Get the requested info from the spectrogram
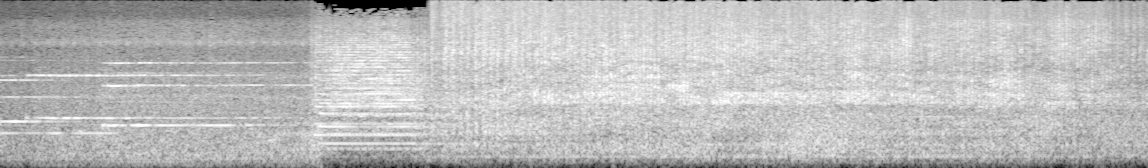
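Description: A few held chime-like notes, then a train horn blast about three seconds in, followed by the steady noise of a train running on rails.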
